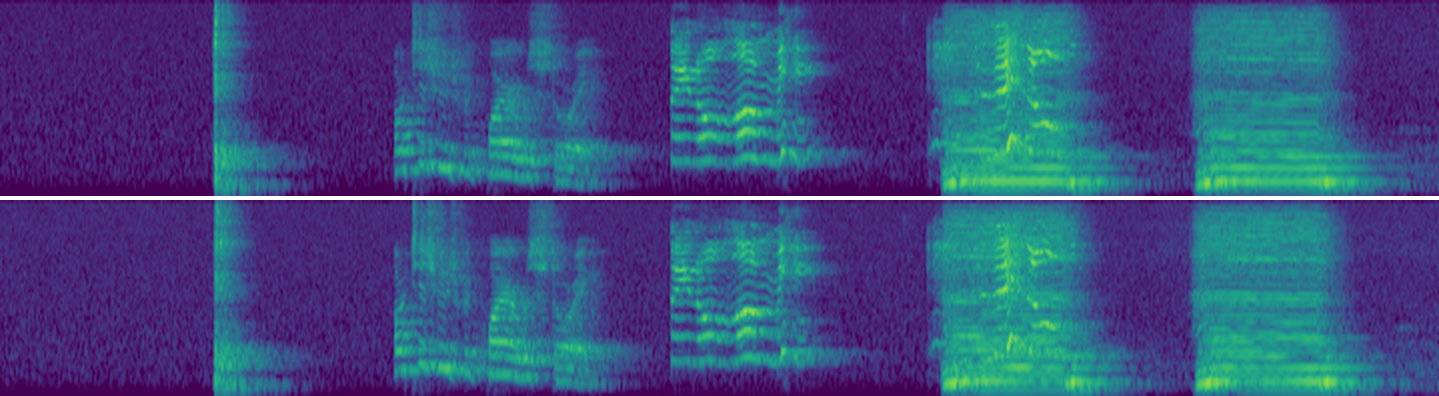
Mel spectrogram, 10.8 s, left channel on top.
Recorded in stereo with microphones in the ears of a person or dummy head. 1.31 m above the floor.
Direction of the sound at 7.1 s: 10° right (ahead or behind).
